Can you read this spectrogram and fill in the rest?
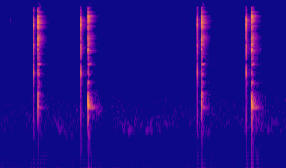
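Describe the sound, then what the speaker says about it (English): Slight clicks from a phone receiver powered through a fork-and-folk block connector, heard in two close double-click pairs, crisp and fairly faint against silence. "If I press the button, you should hear, if I go quiet, a slight click"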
